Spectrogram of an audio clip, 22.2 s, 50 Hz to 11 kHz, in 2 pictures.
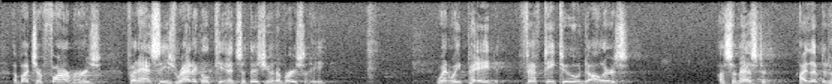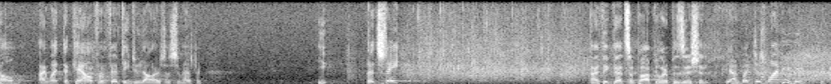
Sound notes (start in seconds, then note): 16.3 applause; 20.5 laughter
